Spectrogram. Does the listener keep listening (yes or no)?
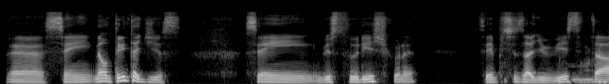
yes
